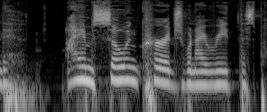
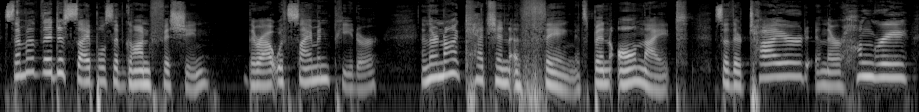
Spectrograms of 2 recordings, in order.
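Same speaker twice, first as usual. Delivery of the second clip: usual speaking voice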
